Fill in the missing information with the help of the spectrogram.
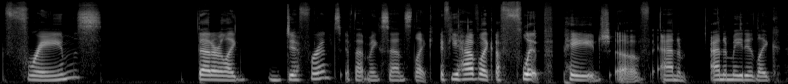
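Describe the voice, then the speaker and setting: A woman's voice: mid-range voice, a little slow, no room sound, clean studio sound. Rambling woman thinking aloud. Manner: rambling, full of "like" and "if that makes sense"; thinks aloud, searching for words. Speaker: reaction video host. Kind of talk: casual reaction commentary.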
